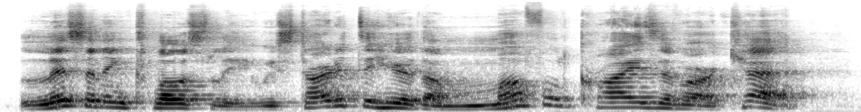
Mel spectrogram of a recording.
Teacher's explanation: Words like started, here, and muffled are stressed. Words like we, to or the are less stressed and we can pronounce them quickly or reduced.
